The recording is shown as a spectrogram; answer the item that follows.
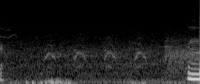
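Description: A few faint, short bird calls, spaced apart, with a brief low rumble about half a second in.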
